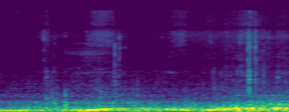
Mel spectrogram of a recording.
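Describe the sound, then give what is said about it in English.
Steady low engine rumble of a car driving along a road, with a continuous loud drone and faint passing traffic noise, no voices. “And yeah, it's even more traffic than there was before.”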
